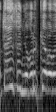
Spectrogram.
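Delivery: high, fast alarmed yell; alarmed cry. Retold or imitated. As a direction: warn them in a rush. Retold alarmed shout.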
